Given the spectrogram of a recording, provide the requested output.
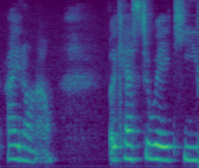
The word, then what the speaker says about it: Castaway Cay: the Castaway Cay or castaway key depends you can pronounce our you want it spelled K it's pronounced key for the most part I don't know but castaway key 5 K so it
